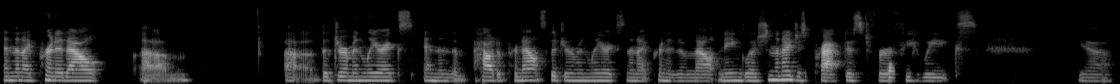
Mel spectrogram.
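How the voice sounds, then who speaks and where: A woman's voice: lowish voice, flat delivery, moderate pace, bright, forceful tone. A middle-aged American woman chatting casually as a singer-songwriter being interviewed.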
